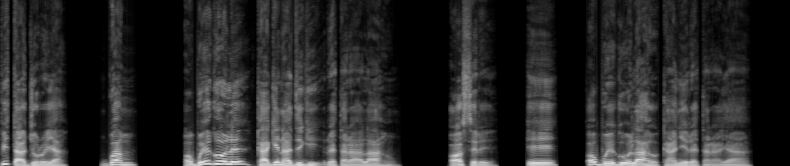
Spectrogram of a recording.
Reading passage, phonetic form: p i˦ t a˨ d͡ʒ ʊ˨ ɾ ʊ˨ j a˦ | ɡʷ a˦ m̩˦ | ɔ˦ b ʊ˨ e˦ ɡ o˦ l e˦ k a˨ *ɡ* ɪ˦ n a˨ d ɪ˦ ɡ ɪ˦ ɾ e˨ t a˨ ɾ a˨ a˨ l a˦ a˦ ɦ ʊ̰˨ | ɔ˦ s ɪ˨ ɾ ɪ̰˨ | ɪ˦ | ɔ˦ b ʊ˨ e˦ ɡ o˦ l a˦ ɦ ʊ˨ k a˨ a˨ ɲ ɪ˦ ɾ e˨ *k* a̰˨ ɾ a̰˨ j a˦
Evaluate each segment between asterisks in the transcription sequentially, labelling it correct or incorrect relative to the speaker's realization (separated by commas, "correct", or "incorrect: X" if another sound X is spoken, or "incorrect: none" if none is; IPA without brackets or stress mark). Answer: correct, incorrect: t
